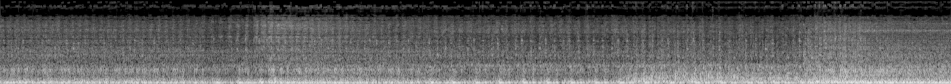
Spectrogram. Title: 96 bronco 5.0 multiple cylinder misfire checking fuel pressure #automobile #mechanic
